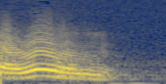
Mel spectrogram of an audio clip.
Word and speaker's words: arum: The word in the Greek here in Genesis chapter 3, verse 1, is the Hebrew word arum. Arum. You have this unpronounced aleph, A, and then you have R-U-M. Arum.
